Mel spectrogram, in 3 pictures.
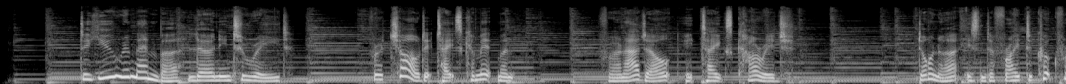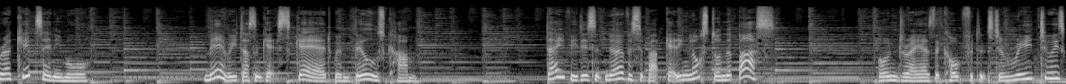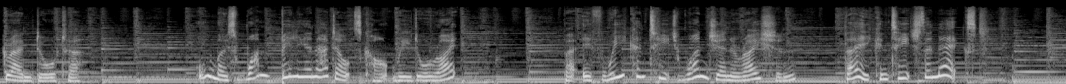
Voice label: british accent, english female voices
